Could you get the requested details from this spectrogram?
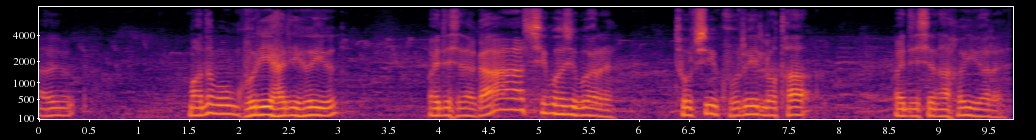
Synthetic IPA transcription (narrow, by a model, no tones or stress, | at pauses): a | madɯmɔwɡʱuɾiɦaɾiɦɯjɯ | b̥ajdesenaɡasibɯhɯzɯbɯaɾɯ | tʰuɾsikʰuɾilɔtʰa | b̥ajdesenahɯjɯaɾɯ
